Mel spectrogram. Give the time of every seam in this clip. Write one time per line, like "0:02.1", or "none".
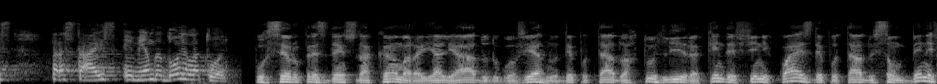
0:02.4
